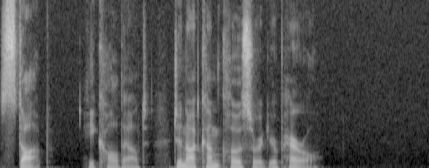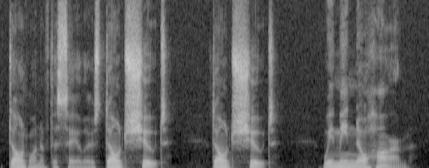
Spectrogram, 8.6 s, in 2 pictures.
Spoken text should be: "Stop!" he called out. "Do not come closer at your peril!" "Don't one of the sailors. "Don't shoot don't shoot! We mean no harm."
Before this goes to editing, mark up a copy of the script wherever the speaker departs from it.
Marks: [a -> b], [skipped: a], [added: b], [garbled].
"Stop!" he called out. "Do not come closer at your peril!" "Don't one of the sailors. "Don't shoot don't shoot! We mean no harm."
